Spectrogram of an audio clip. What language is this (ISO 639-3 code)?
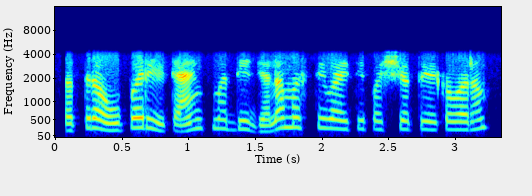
san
